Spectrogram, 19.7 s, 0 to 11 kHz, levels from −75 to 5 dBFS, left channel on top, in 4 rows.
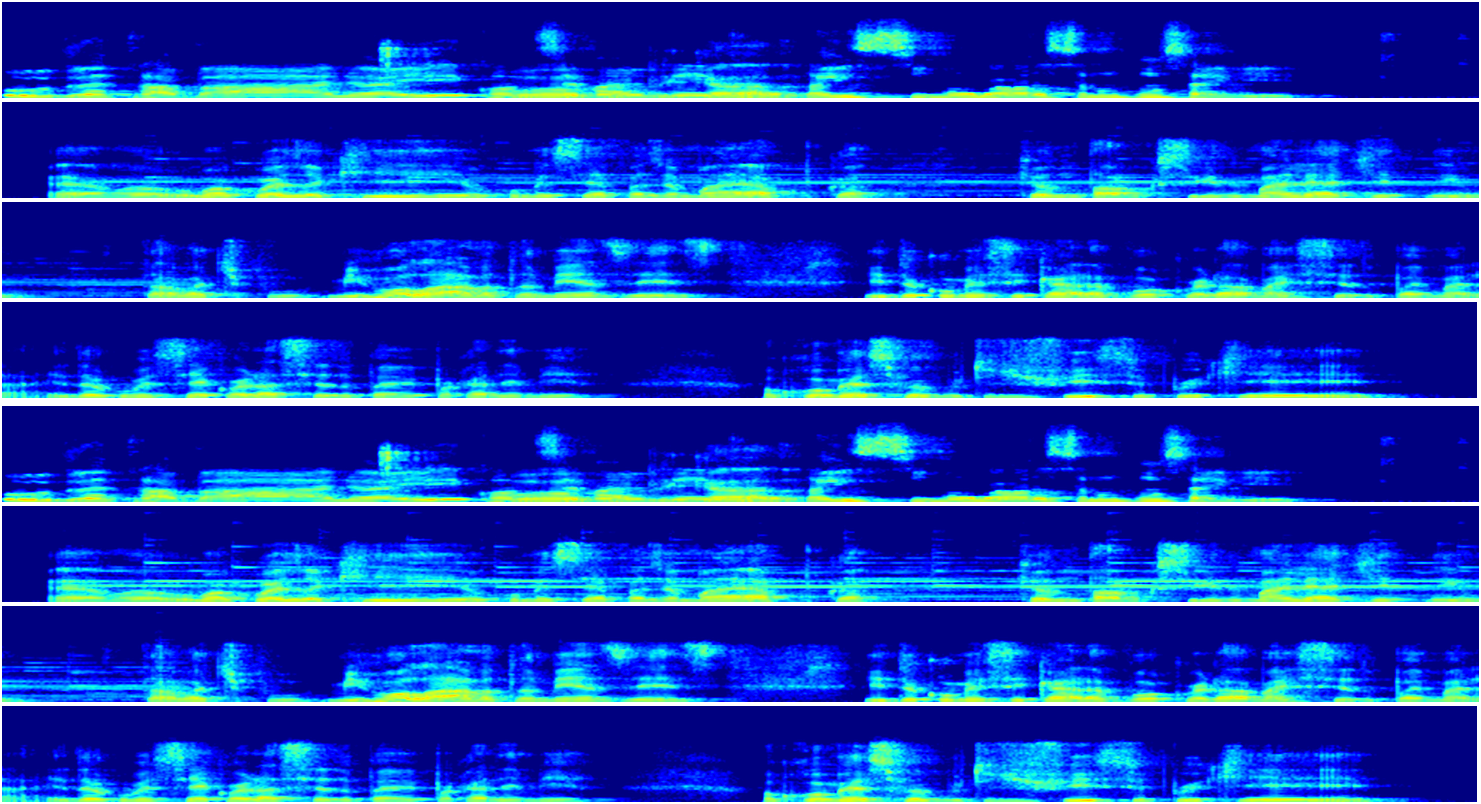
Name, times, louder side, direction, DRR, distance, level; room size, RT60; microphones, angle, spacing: voice 1, 0.0-4.3, equal, ahead, 6 dB, 1.5 m, -29 dB
voice 2, 1.7-2.7 5.1-9.9 10.3-19.3, right 1 dB, 15° right, 5 dB, 1.5 m, -30 dB
sound 1, 5.1-10.5, right 6 dB, 70° right, 3.9 m, -43 dB
23.0 x 16.0 x 3.8 m, 0.39 s
head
